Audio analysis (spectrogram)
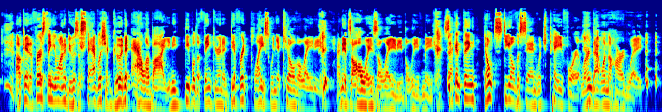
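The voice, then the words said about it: Imitates another person's voice. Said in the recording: “his Robert Durst impression ... That's so spot on.”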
